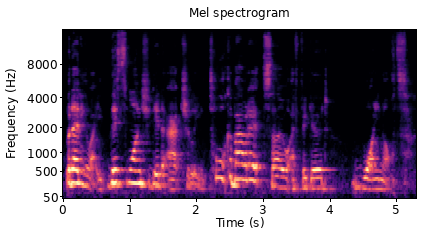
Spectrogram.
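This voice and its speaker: A woman with a hoarse, slightly strained voice, chatting casually and wryly as a reaction channel host. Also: medium pitch, very animated, normal speed, darkish tone, roomy sound, a little hiss or hum. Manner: chatty, wry, self-mocking. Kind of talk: casual chat to camera.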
